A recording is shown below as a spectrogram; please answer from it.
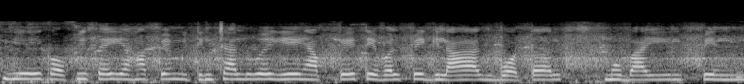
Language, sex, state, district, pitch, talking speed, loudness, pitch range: Hindi, female, Maharashtra, Gondia, 235 Hz, 155 wpm, -15 LUFS, 215-245 Hz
